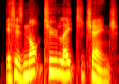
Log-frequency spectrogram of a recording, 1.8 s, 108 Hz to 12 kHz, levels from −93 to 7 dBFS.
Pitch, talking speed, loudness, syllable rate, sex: 165 Hz, 235 wpm, -16 LUFS, 5.0 syllables/s, male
